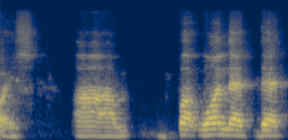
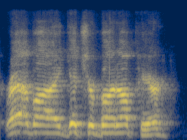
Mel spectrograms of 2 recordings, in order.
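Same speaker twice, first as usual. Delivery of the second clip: higher, louder shouted call; 7 semitones higher, 4 dB louder than usual. Retold or imitated. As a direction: yell across the parade deck. Someone calls him from the van.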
